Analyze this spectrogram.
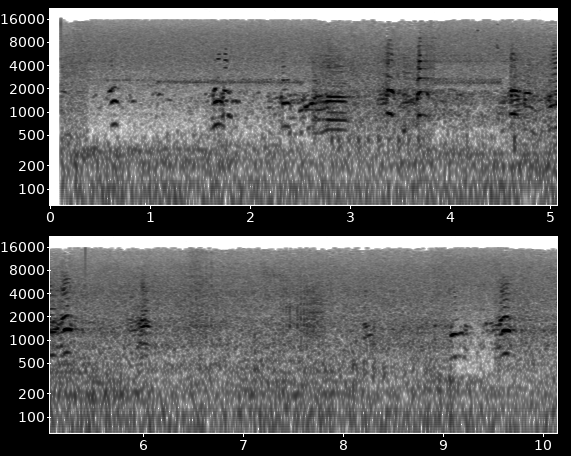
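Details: Wild Canada geese flying over in the morning in the USA, giving scattered nasal honks that come in short bursts of two or three, with a steady low rumble of background noise throughout.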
